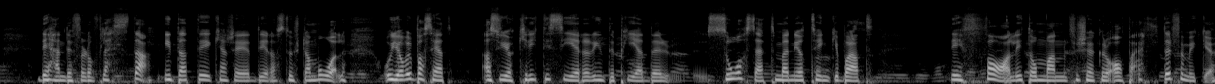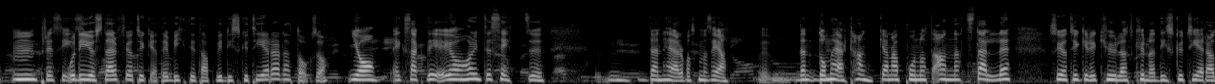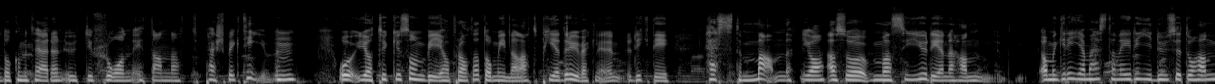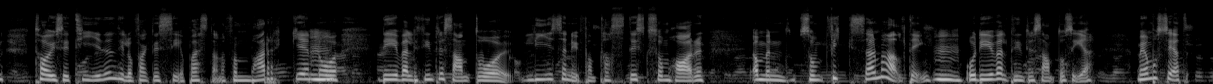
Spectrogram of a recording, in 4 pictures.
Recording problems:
voice in the background; faint; throughout; 25 dB below the speech

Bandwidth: 15.5 kHz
